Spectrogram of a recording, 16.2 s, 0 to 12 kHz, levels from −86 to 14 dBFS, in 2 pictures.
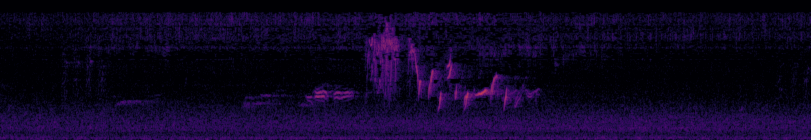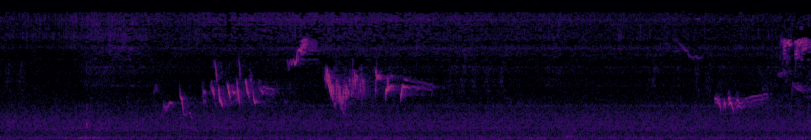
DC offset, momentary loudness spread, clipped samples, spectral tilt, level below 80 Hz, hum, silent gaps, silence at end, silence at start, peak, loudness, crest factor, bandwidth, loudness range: under 0.1%; 16 LU; under 0.1%; 0 dB/octave; under -90 dBFS; none; none; 0 s; 0 s; -32 dBFS; -50 LUFS; 22 dB; 12 kHz; 12 LU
